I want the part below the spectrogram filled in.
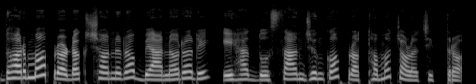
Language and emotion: Odia, neutral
